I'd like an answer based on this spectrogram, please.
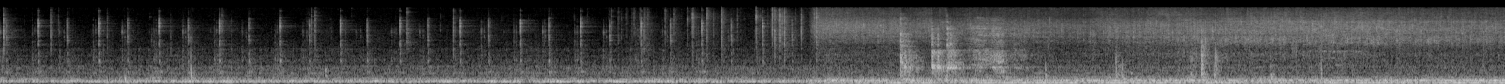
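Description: Food frying in a pan on a stove: dense irregular crackling, then from about eight seconds in a louder, steady sizzle.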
